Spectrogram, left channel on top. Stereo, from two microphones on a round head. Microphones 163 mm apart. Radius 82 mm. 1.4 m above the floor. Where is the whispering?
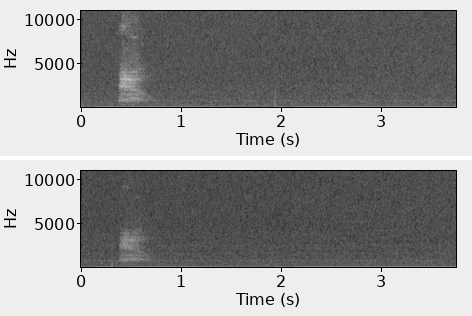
85° left, 3.5 m.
